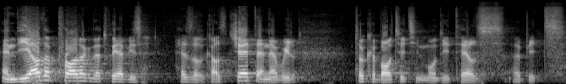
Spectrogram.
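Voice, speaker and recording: A man with a French accent talks at a moderate pace, his intonation lively and his loudness swinging widely. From France. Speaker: conference speaker. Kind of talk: technical talk. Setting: conference room with small audience.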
